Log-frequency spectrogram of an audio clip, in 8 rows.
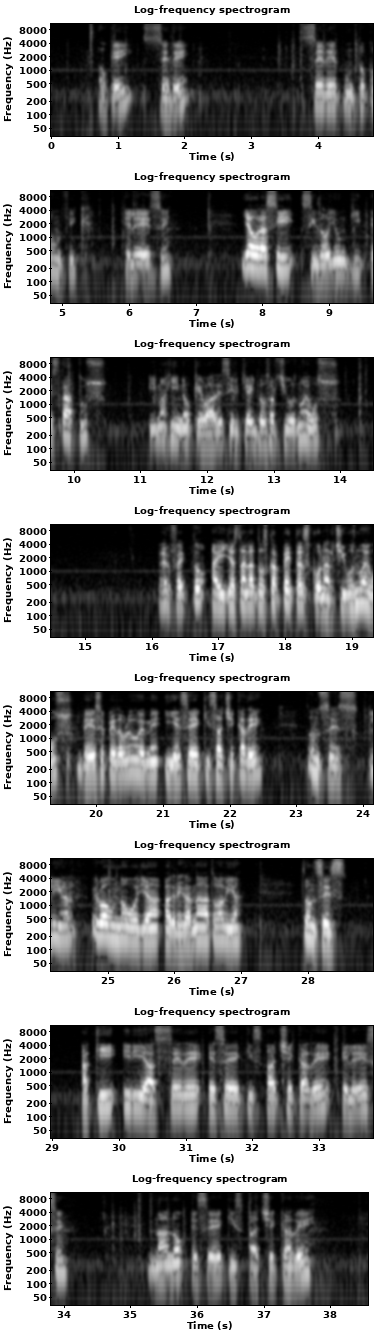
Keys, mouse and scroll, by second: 0.0-6.6 typing, 5.4 Return, 9.1-12.4 typing, 13.5-14.8 typing, 23.3-24.7 typing, 25.0 Return, 30.1-36.3 typing, 36.8 Return, 38.3 Down, 38.5 Down.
